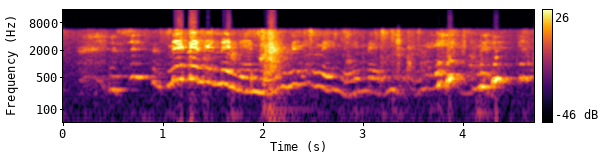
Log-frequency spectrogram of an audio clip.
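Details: Pet dog Spike, excited as his family gets ready to take him out for a walk, gives a long, wavering moan-like whine that rises and falls continuously for several seconds, with a few sharp clicks and faint room noise.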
